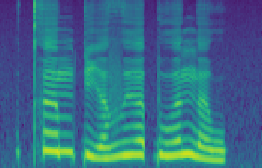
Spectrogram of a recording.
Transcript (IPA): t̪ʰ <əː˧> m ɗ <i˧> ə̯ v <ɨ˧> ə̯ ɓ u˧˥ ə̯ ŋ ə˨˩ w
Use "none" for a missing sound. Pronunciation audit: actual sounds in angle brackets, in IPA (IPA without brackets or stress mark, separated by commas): ə˧, i˨˩˨, ɨ˧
